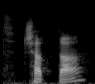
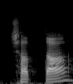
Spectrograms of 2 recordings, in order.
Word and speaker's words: 찾다: Ah, see, this is the correct pronunciation of the word, chatta, chatta, but it's the different ending consonant.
